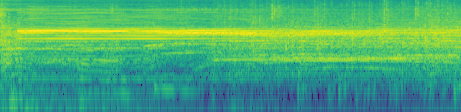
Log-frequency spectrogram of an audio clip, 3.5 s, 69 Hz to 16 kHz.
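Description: Maltese fans at an under-17 Isle of Man versus Malta match cheer and shout in a loud, sustained crowd roar as a high buzzer sounds to mark the end of the quarter.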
